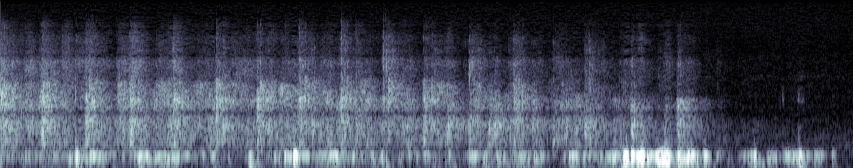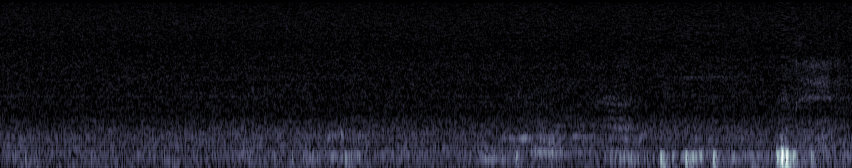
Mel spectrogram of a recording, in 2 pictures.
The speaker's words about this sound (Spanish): Amén. Amén. ¿Cuántos dicen amén? ¿Cuánto le dan un fuerte aplauso al Señor en esta tarde?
